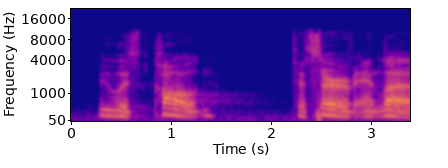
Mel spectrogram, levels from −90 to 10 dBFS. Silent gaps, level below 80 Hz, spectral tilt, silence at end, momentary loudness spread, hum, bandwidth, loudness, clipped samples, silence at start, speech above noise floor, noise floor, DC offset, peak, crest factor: none; -62 dBFS; -5.5 dB/octave; 0 s; 17 LU; none; 11.5 kHz; -25 LUFS; under 0.1%; 0.3 s; 43 dB; -67 dBFS; under 0.1%; -6 dBFS; 20 dB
